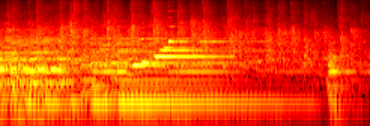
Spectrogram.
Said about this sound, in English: Clap for my brother.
